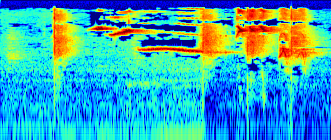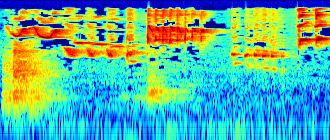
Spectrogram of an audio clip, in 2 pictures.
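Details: Perched caged Sunda robin delivering full song with rich fill-ins. Sharp clicks and a long level whistle lead into varied warbled notes, rasping bursts and high sliding whistles.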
